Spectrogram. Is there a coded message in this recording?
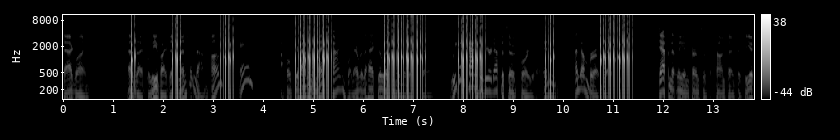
Yes: pulse dialling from 1.4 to 11.4 s, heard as clicks on a phone line, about 11 pulses a second, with speech in English. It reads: 1 2 3 8 9 6 2 7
